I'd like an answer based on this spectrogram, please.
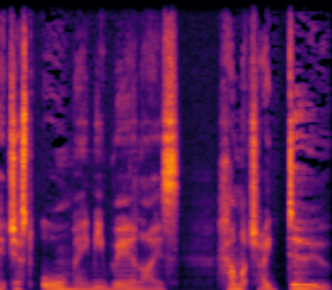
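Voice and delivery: breathed. Waverly answers Nicole, her hand falling back into Nicole's, breathed. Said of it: "Waverly breathed".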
